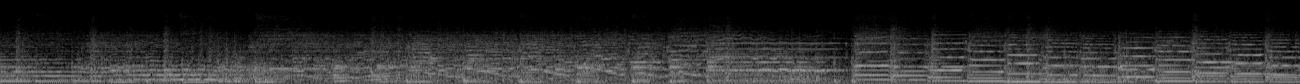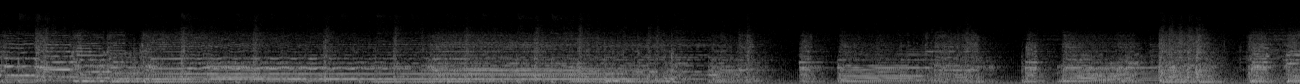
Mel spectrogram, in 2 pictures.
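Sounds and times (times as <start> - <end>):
bass guitar: 0.0 - 26.0
drums: 0.0 - 26.0
electric guitar: 0.0 - 26.0
jazz-rock band playing: 0.0 - 26.0.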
